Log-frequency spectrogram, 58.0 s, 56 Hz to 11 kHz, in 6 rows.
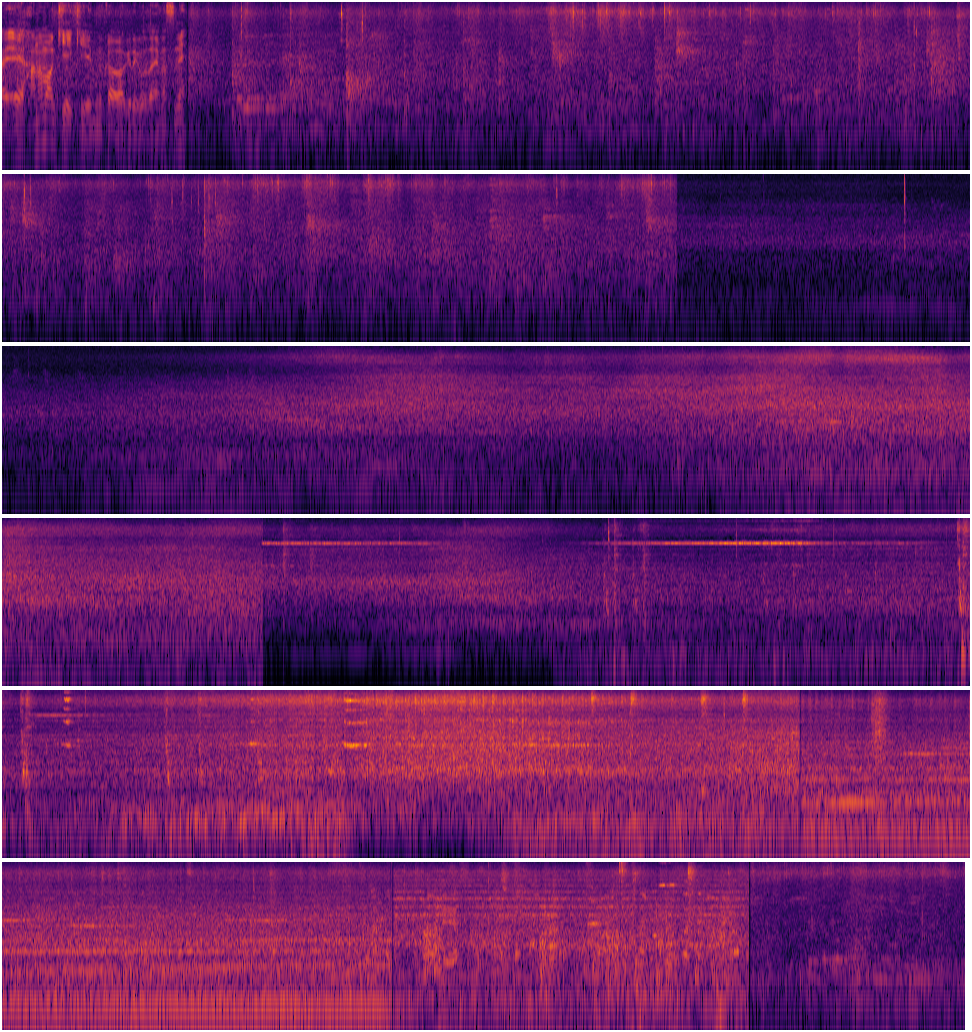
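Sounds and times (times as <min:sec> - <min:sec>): diesel railcar engine and wheels: 0:00.0 - 0:16.7, 0:21.8 - 0:58.0
thin high squeal: 0:31.7 - 0:33.5, 0:34.9 - 0:38.2.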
